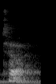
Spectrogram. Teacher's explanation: essa palavra to é quase sempre reduzido. Ela ou desaparece ou vira schwa, essa som mais fraco, mais preguiçoso de inglês, que existe em português também, a segunda sílaba de para ou cama.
